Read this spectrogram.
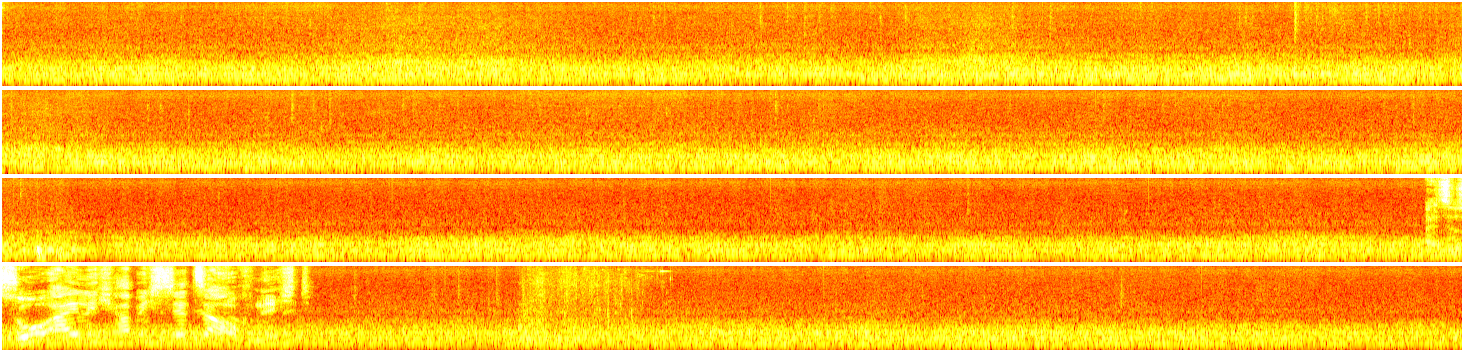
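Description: Tyres roll on the road surface.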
